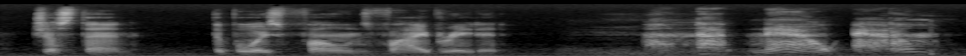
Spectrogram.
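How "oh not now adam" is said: very high, hushed, drawn-out whisper. A boy hiding in a closet reacts as his phone vibrates, whispering. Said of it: "Kurt whispered".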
